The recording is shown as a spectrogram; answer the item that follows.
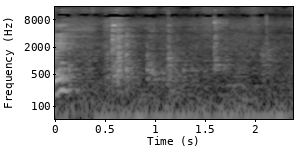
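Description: Faint metallic clicks and light scraping of a metal joist hanger being fitted by hand against a timber beam, over a steady low hum.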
